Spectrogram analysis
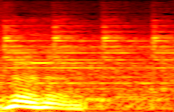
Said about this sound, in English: do I have the train drop on here? Yeah.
